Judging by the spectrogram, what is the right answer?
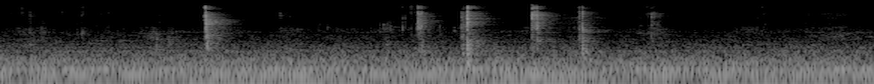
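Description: Close-miked chewing of a bite of grilled pork chop: about half a dozen sharp crunches and mouth clicks, most between one and four and a half seconds in, over a steady low hum.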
